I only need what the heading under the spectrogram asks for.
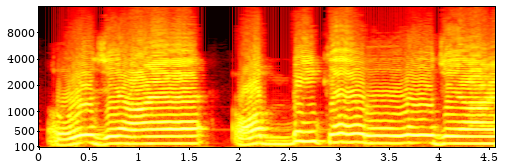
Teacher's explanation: रा को मोटा करके आगे जीम क़लक़ला डबल साउंड आएगा।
